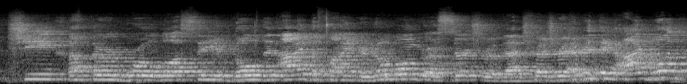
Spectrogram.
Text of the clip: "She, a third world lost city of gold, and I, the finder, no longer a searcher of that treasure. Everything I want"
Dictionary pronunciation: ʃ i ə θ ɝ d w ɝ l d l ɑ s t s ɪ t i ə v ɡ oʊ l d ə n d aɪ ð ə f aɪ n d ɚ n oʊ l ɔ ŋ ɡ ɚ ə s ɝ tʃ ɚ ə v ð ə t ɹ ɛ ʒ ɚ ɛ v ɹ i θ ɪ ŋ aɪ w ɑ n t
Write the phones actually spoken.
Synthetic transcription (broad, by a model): ʃ i ə θ ɝ d w ɝ l d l ɑ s s ɪ t i ə v ɡ oʊ l d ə n aɪ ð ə f aɪ n d ɚ n oʊ l ɔ ŋ ɡ ɚ ə s ɝ tʃ ɚ ə v ð ə t ɹ ɛ ʒ ɚ ɛ v ɹ i θ ɪ ŋ aɪ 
